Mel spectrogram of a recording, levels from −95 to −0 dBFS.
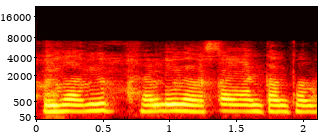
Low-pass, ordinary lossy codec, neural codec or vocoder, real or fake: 7.2 kHz; AAC, 48 kbps; codec, 44.1 kHz, 2.6 kbps, DAC; fake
